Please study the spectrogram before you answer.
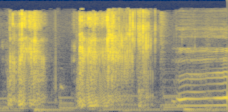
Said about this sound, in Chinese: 呃，我怎么突然又放屁了？呃，哎呦，抱歉，抱歉。”呃，想屁不臭，想屁不臭了。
